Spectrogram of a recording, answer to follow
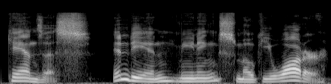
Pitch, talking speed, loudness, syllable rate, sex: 145 Hz, 70 wpm, -16 LUFS, 3.4 syllables/s, male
